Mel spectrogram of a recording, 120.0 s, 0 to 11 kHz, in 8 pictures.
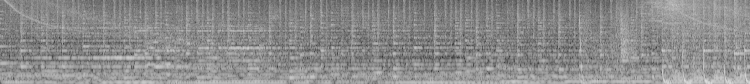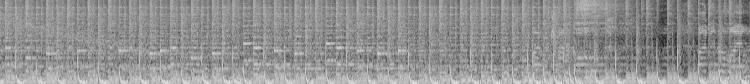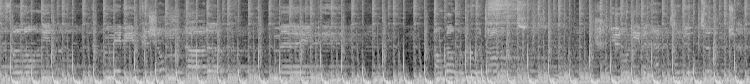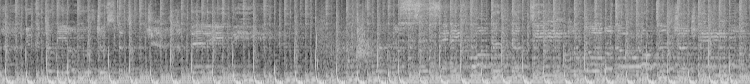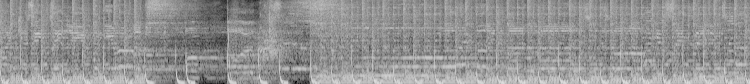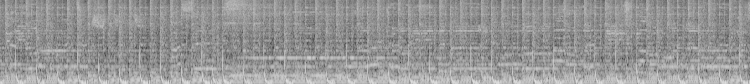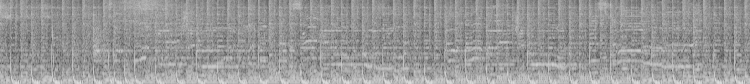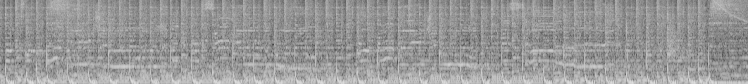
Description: BPM145
Comments[90s EURODANCE]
